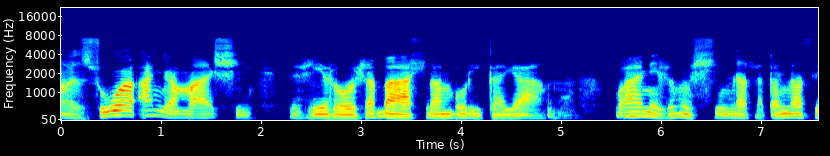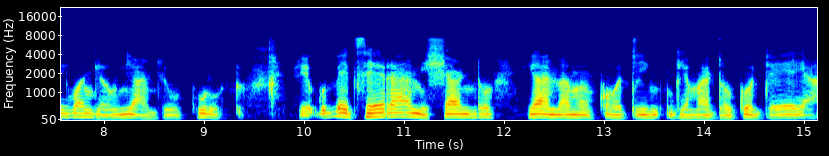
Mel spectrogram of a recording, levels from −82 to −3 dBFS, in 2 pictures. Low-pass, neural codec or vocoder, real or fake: 7.2 kHz; codec, 16 kHz in and 24 kHz out, 1.1 kbps, FireRedTTS-2 codec; fake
